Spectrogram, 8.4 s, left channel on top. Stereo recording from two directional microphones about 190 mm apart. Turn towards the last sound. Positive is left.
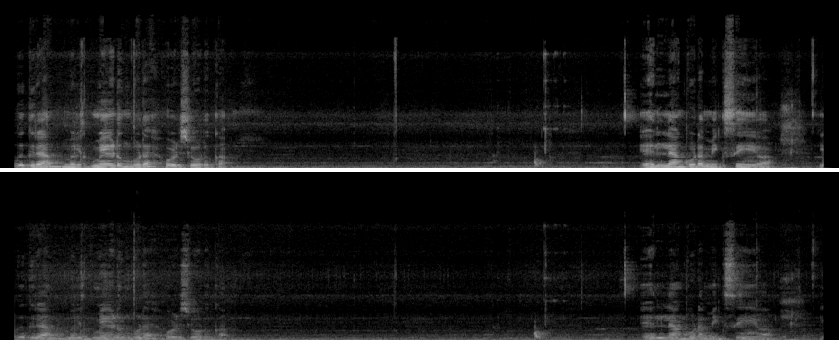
turn(degrees=55)  # may be behind; listen again after turning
